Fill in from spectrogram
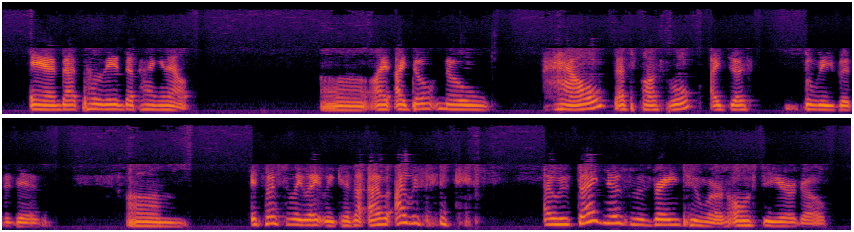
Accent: Point Pleasant, West Virginia, United States; born there; Well, I was born in Point Pleasant, and I have seen Mothman.

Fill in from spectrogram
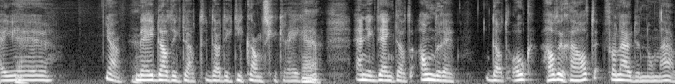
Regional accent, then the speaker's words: Heerlen, Limburg, Netherlands; born there; Maar in mijn geboortestad Heerlen, die heeft zichzelf gebombardeerd.

